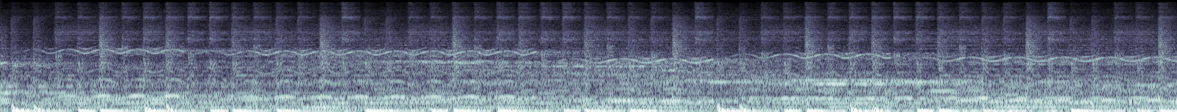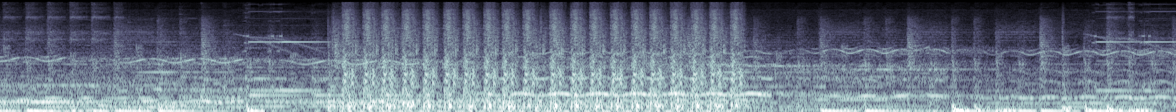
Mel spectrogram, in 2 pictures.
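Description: Rapid gunfire from a big gun in the Parasite Eve video game, a dense burst of shots that swells loudly for a couple of seconds over continuous game music and effects.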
